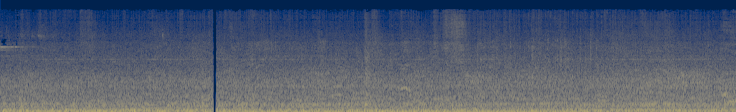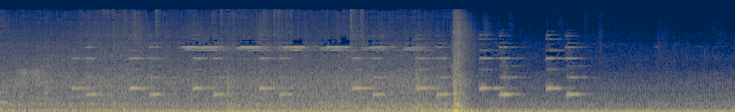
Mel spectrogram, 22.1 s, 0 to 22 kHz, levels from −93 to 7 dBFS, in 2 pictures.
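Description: What you've got here is a recording of sounds with one spot of damaged data in a compressed stream, running from about 3.15 to 3.25 s. For roughly a tenth of a second the decoder hit frames it couldn't read properly, lost its sync and went hunting for the next valid frame header. What comes out in that gap is a chirp, squawk, click or short hole rather than the real audio, before decoding picks up again.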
